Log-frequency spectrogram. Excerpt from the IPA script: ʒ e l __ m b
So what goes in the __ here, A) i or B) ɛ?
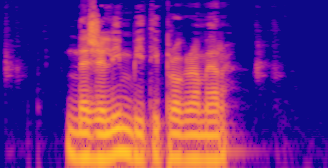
A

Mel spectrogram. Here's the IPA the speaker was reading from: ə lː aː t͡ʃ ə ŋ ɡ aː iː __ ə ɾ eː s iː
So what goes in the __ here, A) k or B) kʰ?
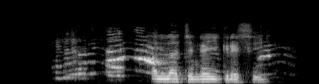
A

